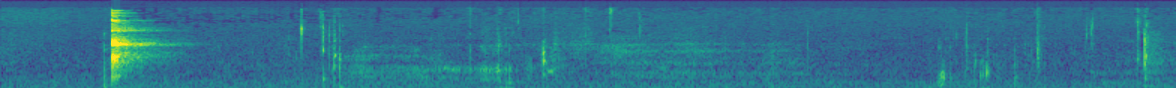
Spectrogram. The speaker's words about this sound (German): Ich glaube, unser Getränk schmeckt uns nicht. Lass uns nochmal anstoßen.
